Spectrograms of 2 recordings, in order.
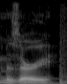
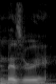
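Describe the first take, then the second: First: The word is pronounced as standard Missouri. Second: The word is pronounced to sound like misery. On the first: "some people say pronounce it Missouri" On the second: "some people say misery"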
